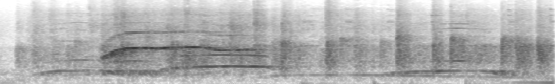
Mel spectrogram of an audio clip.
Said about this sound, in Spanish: Un aplauso.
